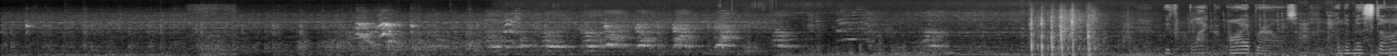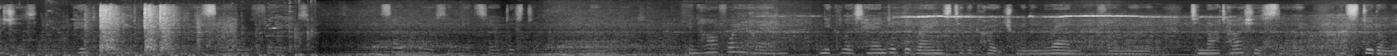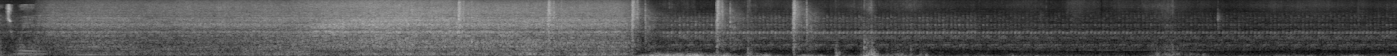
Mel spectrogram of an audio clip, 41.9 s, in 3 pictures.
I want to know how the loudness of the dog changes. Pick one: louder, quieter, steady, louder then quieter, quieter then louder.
louder then quieter.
